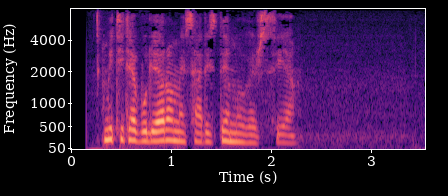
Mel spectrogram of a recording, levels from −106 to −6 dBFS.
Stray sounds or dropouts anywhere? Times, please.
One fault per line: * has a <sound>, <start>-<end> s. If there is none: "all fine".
all fine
